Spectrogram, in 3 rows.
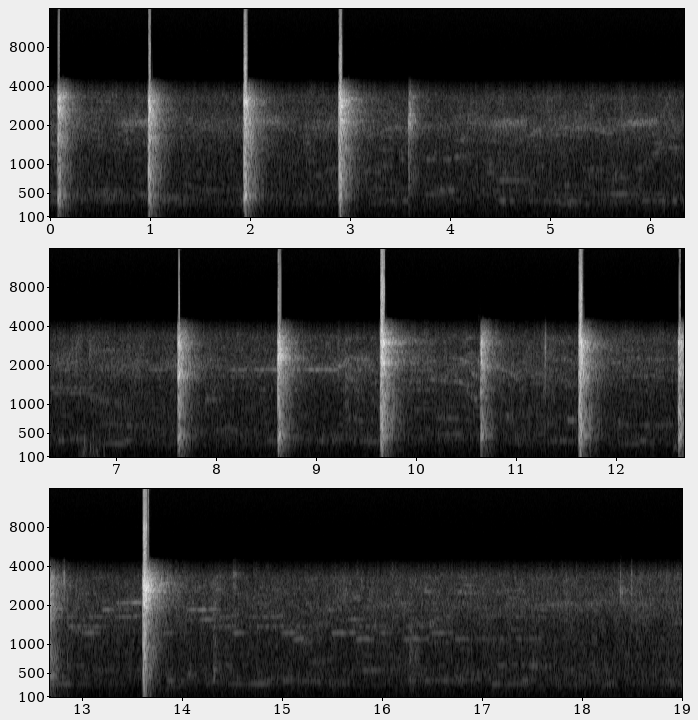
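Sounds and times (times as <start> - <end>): axe chopping into wood: 0.1 - 0.3, 1.0 - 1.2, 2.9 - 3.2, 7.6 - 7.9, 8.6 - 8.9, 9.6 - 10.0, 11.6 - 11.9, 13.6 - 13.9.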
